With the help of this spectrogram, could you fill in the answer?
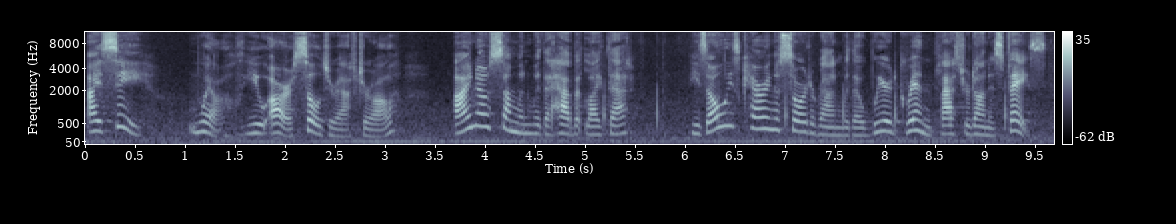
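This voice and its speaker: An actress voicing a kind, earnest young female researcher who speaks gently and a little hesitantly in a game cutscene. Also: a little high, animated, normal speed, slight background noise, lightly acted. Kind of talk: video game cutscene voice acting.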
